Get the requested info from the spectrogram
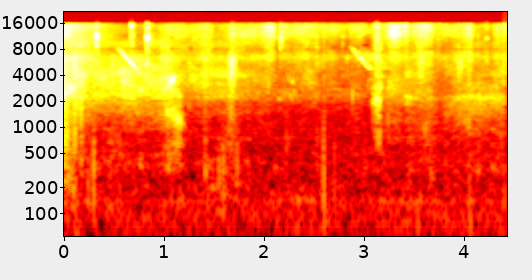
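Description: A short animal call in the first second or so, then a quieter stretch with a few faint high chirps.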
